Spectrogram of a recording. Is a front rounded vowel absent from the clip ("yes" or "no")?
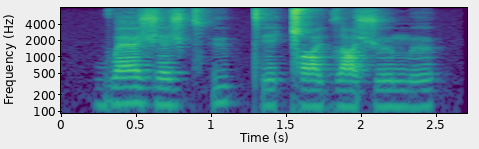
no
